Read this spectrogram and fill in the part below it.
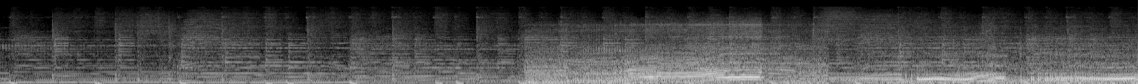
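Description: A 2022 Dakota 600 motorcycle rides down a gravel road, its engine droning steadily at first, then rising into louder revving with shifting pitch as wind and road noise build.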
